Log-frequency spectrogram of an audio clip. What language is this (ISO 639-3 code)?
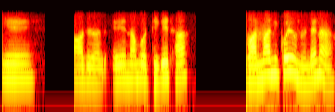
nep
